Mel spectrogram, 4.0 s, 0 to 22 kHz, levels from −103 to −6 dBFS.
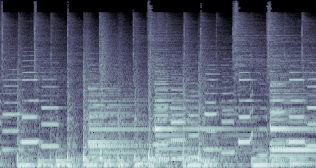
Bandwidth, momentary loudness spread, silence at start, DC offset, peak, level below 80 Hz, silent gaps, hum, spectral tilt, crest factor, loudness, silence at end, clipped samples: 19.5 kHz; 5 LU; 0 s; under 0.1%; -4 dBFS; -24 dBFS; none; none; -6.5 dB/octave; 14 dB; -19 LUFS; 0 s; under 0.1%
